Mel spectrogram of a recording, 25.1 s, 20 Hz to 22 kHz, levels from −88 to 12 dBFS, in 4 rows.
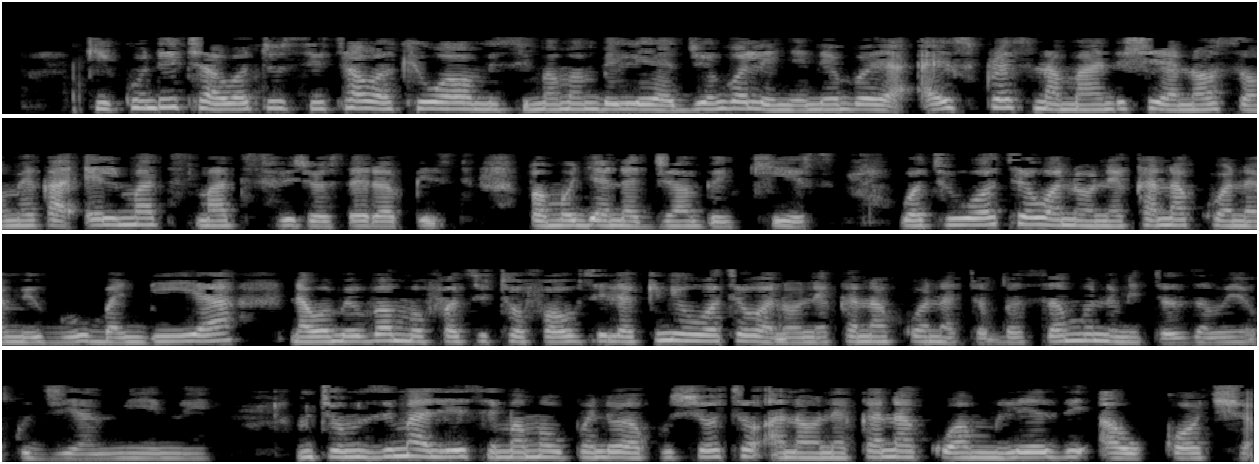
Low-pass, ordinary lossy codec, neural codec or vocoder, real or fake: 7.2 kHz; MP3, 24 kbps; none; real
